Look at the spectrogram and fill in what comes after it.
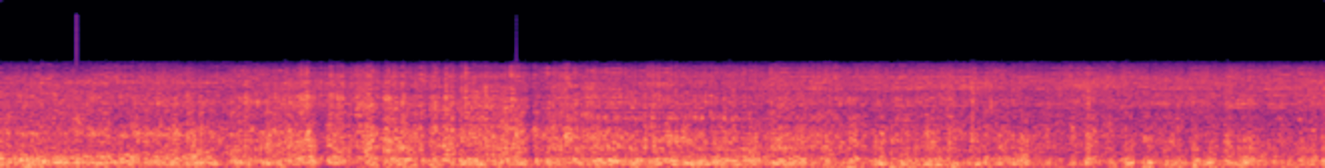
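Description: A car engine running, heard as a loud, steady, rough rumble that carries on without a break.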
